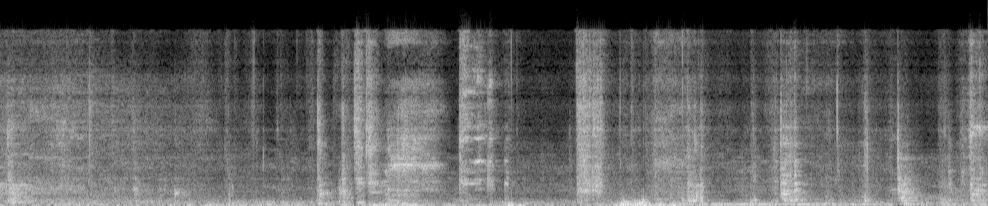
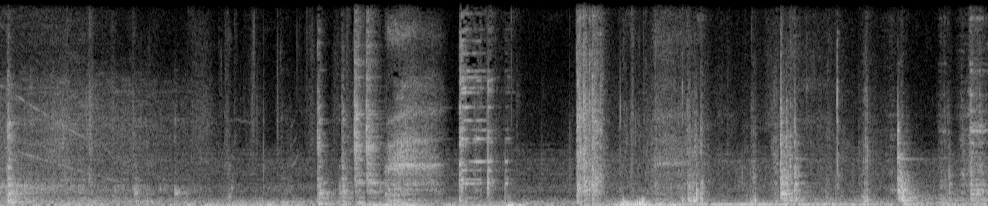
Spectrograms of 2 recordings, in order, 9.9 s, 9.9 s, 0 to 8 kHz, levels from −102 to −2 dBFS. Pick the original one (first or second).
second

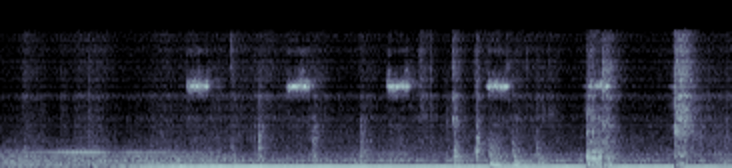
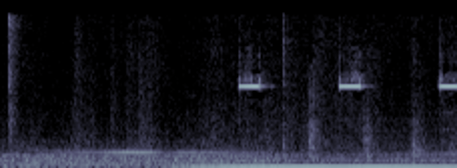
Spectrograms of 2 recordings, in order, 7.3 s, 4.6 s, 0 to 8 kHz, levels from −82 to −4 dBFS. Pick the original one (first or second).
second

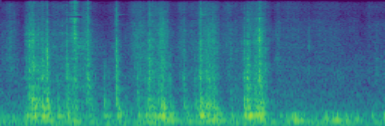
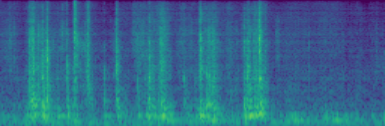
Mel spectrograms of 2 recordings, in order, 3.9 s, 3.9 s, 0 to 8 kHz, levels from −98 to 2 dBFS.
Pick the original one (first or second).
first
